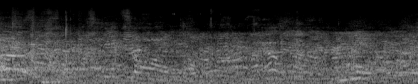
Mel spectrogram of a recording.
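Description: Audience chatter: several voices talking over one another in a crowded room.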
